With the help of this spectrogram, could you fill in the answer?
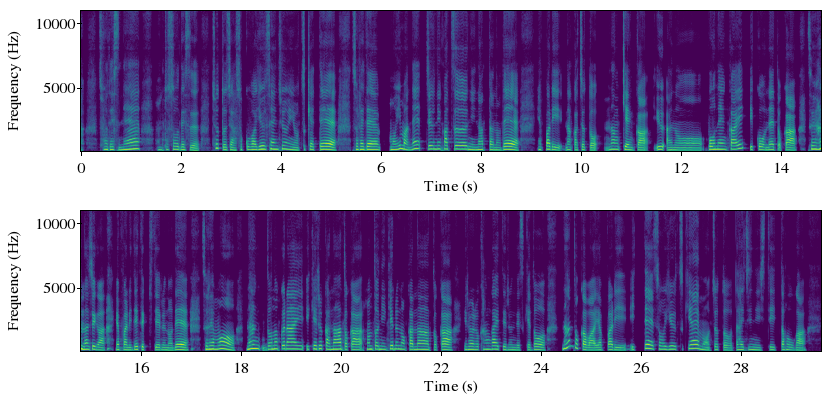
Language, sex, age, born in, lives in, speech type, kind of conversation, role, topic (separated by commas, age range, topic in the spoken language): Japanese, female, 50-54, Japan, Japan, conversation, advice, user, 仕事が忙しくて家族や友人との関係が壊れそうだと感じて悩んでいるのですが、どうすればいいですか？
